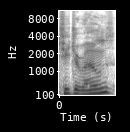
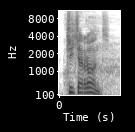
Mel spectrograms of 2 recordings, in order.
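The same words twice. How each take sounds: First: The word is said with an American accent. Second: The word is said with a Spanish accent. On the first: Others expect the word to be said this way. The speaker calls it wrong. "don't you mean chicharrones?" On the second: This is the word's original Spanish form. The speaker calls it right. "when I'll be like"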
